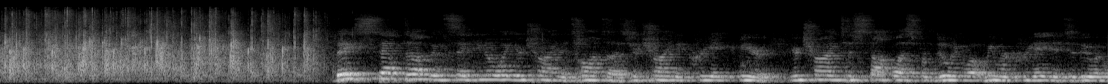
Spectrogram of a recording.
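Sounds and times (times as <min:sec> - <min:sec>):
audience clapping: 0:00.0 - 0:03.4
speech: 0:03.4 - 0:11.0.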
